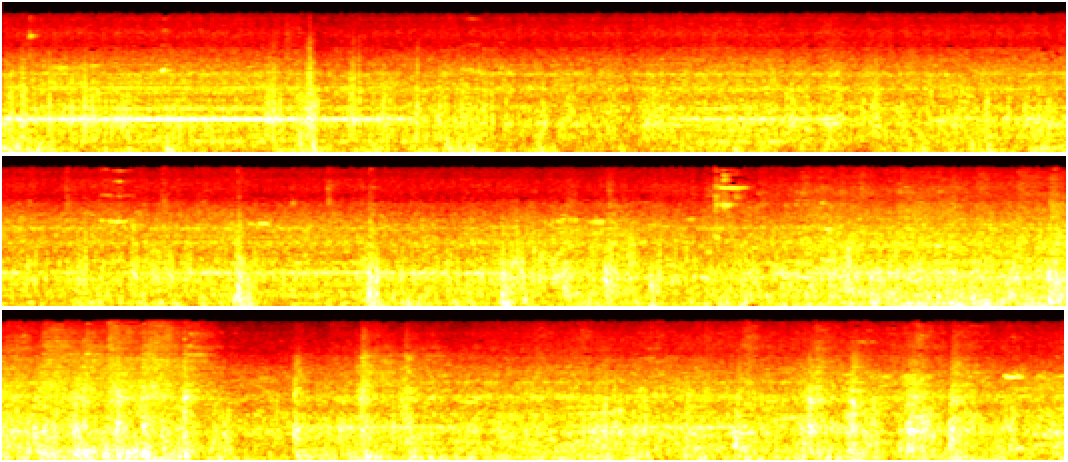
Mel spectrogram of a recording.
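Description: Local train running on the rails, its wheels clicking over rail joints under a steady rumble, with a thin high whine that comes and goes.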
